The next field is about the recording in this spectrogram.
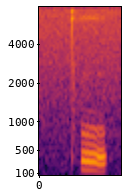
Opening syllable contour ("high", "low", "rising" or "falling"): low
